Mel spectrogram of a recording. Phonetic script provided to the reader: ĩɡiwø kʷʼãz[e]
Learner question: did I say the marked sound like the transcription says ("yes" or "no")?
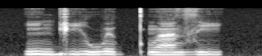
no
